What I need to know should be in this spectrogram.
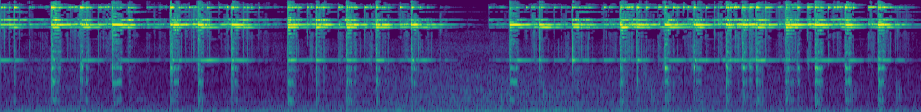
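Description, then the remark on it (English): A Christmas charity bell ringer rings a handbell steadily in a rhythmic, tune-like pattern of quick, bright strikes, pausing briefly midway before resuming, with faint low background rumble and no talking. “Different bell ringers have different styles, and I came out last year, and I just picked up a tune, and I just have a lot of different tunes I play because we're out here for so long.”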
